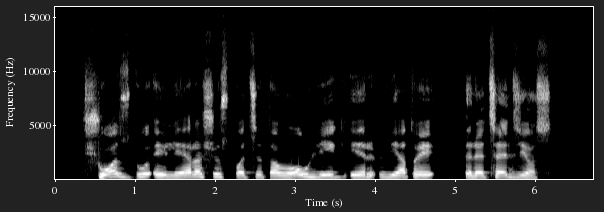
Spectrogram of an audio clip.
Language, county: Lithuanian, Vilnius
